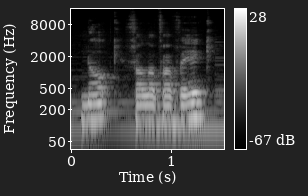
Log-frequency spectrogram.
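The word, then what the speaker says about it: Cnoc Fillibhir Bheag: The Gaelic name for Callanish III is pronounced Nóc Filleadh Bheag.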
